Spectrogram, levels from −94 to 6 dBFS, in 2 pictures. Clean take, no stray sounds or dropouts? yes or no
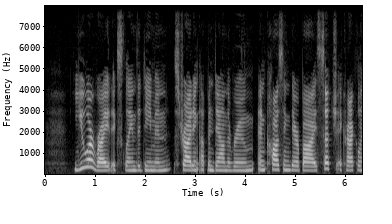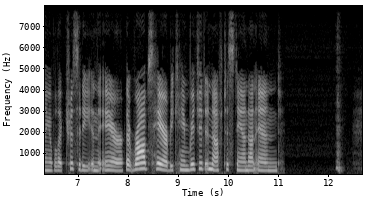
no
